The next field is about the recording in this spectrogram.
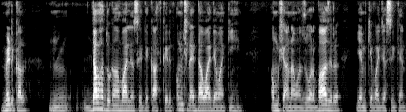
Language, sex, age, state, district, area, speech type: Kashmiri, male, 30-45, Jammu and Kashmir, Bandipora, rural, spontaneous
